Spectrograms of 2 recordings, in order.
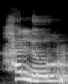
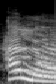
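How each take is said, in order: First: The voice sounds natural with no effect. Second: The voice sounds high and childlike, with echo. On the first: "இது வந்து இப்போ normal" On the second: "childish வாய்ஸ்ல அப்படியே echo அடிக்கிற மாரி இருக்கு"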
